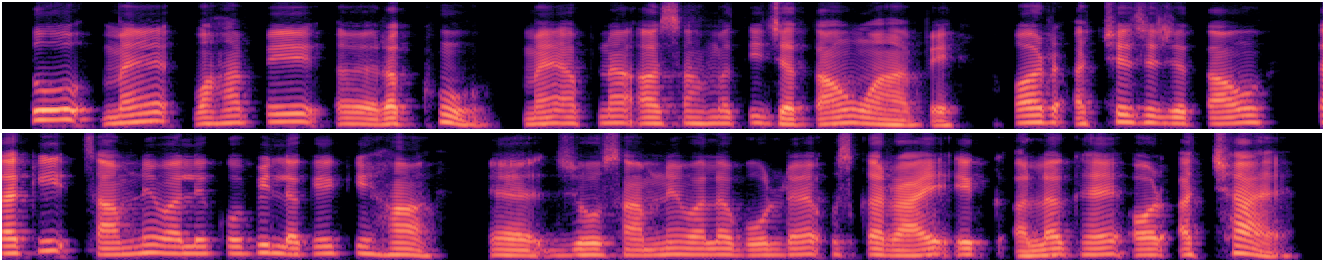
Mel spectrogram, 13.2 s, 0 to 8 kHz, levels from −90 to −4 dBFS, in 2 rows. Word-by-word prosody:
तो 230 0 +4
मैं 175 +7 +1
वहाँ 140 +3 -1
पे 185 +1 +2
अ, - - -9
रखूँ। 135 - 0 0.2
मैं 135 +3 +1
अपना 150 +2 -3
असहमति 145 +1 -3
जताऊँ 130 +5 +2
वहाँ 115 -5 +1
पे 100 0 -2 0.3
और 165 +1 +3
अच्छे 135 +7 0
से 165 0 0
जताऊँ 145 +2 0 0.3
ताकि 170 +8 +3
सामने 150 +6 +1
वाले 165 -1 +1
को 165 0 -4
भी 185 +3 0
लगे 160 0 0
कि 165 0 -5
हाँ, 140 -3 +1 0.3
अ, - - -4 0.3
जो 130 +3 0
सामने 130 +2 -1
वाला 140 0 +1
बोल 130 0 -3
रहा 140 0 0
है 150 - +1
उसका 140 0 0
राय 120 +1 +5
एक 140 0 0
अलग 135 +5 +1
है 140 +2 +3
और 135 0 +1
अच्छा 160 +5 +3
है। 110 -4 -2
140 Hz, 175 wpm, -25 LUFS, 135-165 Hz, 0.3 s, राय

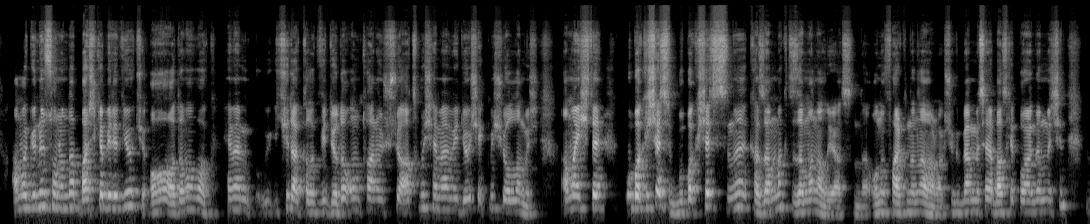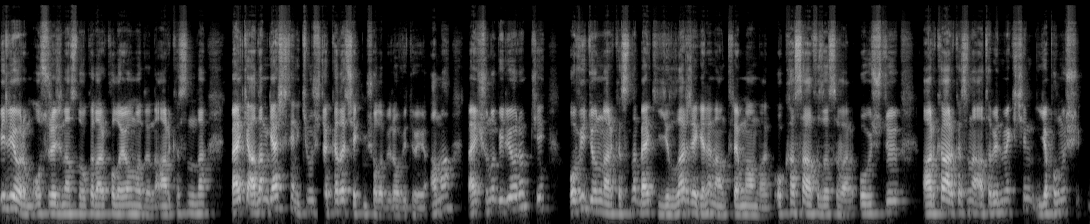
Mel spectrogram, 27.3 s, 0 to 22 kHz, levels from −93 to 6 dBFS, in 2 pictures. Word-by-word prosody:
ama 205 - -3
günün 205 +3 -1
sonunda 215 0 +1
başka 170 +4 +2
biri 200 -1 0
diyor 230 +2 -4
ki, 235 - -6
"A, 155 +3 -2
adama 180 +6 -6
bak! 175 - -9
Hemen 180 +1 -3
ü 305 - -21
2 150 +7 -2
dakikalık 150 -4 -2
videoda 145 +5 -2
10 175 - -9
tane 175 -1 -4
3'lü 165 - -1
atmış 205 +8 -4
hemen 185 -1 -4
video 175 -2 -6
çekmiş 195 -2 -6
yollamış" 155 -7 -6 0.3
ama, 200 0 +2
işte, 195 0 +4 0.3
bu 205 - -9
bakış 200 +1 +6
açı - - +7
bu 150 - -14
bakış 175 - +2
açısını 220 - +4
kazanmak 160 +8 -3
zaman 150 +3 -1
alıyor 110 -1 -4
aslında 110 +1 -6
onun 145 +2 -9
farkındalığına 145 0 -1
varmak 105 -3 -6
çünkü 140 +5 -9
ben 155 +1 +1
mesela 155 0 +2
basketbol 145 +2 -2
oynadığım 160 +2 -3
için 230 +9 -4 0.2
biliyorum 195 -11 +4
o 130 - -5
sürecin 135 0 +4
aslında 125 0 +1
o 120 - -9
kadar 125 -2 +1
kolay 125 -1 +2
olmadığını. 120 -3 -4
Arkasında 135 +3 -2 0.3
belki - - +9
adam 170 +5 +4
gerçekten 190 0 +5
2,5 155 +3 -5
dakikada - - +1
çekmiş - - -1
olabilir 445 0 -5
o 445 - -6
videoyu - - -9
ama - - -6 0.2
ben - - +5
şunu 175 +3 -3
biliyorum 190 +7 -2
ki 185 -3 -9 0.3
o - - -2
videonun 160 -5 -1
arkasında 130 +4 +2
belki 140 -2 +3
yıllarca 135 +7 0
gelen 125 - +1
antrenman 115 0 -2
var. 100 0 -11
O 130 - -9
kas 145 -1 +6
hafızası 125 -3 0
var. 105 -1 -5
O 130 0 -5
3'lü 145 +4 -1 0.3
arka - - +4
arkasına - - +2
atabilmek 155 +3 -3
için 180 -1 -5
yapılmış 145 +5 -2
155 Hz, 190 wpm, -24 LUFS, 130-185 Hz, 0.3 s, belki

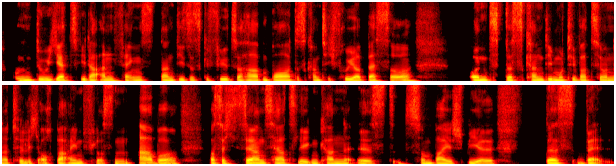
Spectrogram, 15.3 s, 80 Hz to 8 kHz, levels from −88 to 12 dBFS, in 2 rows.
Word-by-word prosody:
und 95 +1 +2
du 100 -2 +4
jetzt 110 +5 +2
wieder 100 -2 +1
anfängst 100 -3 -2
dann 95 -1 +2
dieses 95 -1 -4
Gefühl 105 0 -1
zu 100 -1 -1
haben: 95 0 0
„Boah, 95 0 +3
das 95 +1 -6
konnte 95 0 -4
ich - - -12
früher 100 -4 +2
besser.“ 105 +1 0 0.7
Und 100 +1 +3
das 100 0 +2
kann 105 -2 +1
die 105 0 +1
Motivation 95 +1 0
natürlich 95 0 -3
auch - - -3
beeinflussen. 95 -1 -2
Aber 120 +2 +2 0.4
was 100 0 +2
ich 115 +2 -2
sehr 110 -2 +6
ans 105 -1 +2
Herz 110 +1 0
legen 90 +1 0
kann, 95 0 -1
ist 90 -2 -3
zum 100 -5 -1
Beispiel 95 -1 0 0.6
dass 95 -2 +4
we - - 0
100 Hz, 145 wpm, -23 LUFS, 95-105 Hz, 0.7 s, sehr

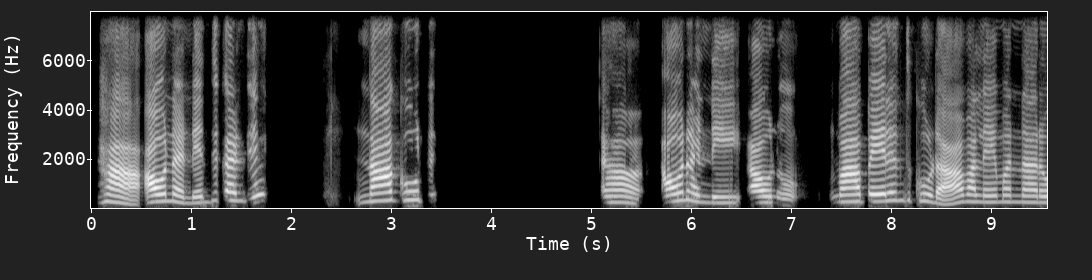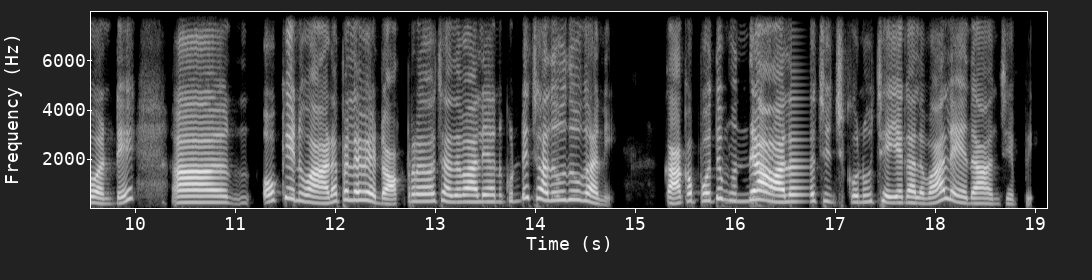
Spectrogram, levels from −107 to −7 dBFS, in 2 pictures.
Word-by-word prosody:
ఆ! 275 -2 +6 0.4
అవునండి, 270 -5 +4
ఎందుకంటే, 325 +3 -2 1.2
నాకు 330 +2 +6 0.2
తె 275 - -16 1.7
ఆ! 250 0 -2 0.5
అవునండి, 275 -7 0 0.3
అవును. 240 -3 -1 0.6
మా 275 - +7 0.2
పేరెంట్స్ 325 +3 +1
కూడా 290 -3 0 0.2
వాళ్ళు 275 -2 -1
ఏమన్నారు 260 -2 -3
అంటే 200 +2 -8 0.6
ఆహ్, 250 0 +3 0.4
"ఒకే 345 +7 -5
నువ్వు 270 -5 0
ఆడపిల్లవే 335 +6 -1
డాక్టర్ 275 +10 -3 0.2
చదవాలి 270 -1 -1
అనుకుంటే, 275 +8 -12
చదువుదువు 350 0 -4
గాని, - - -3 0.6
కాకపోతే 315 +5 -1
ముందే, 310 +4 -2 0.2
ఆలోచించుకో 280 +1 -5
నువ్వు 275 +2 -13
చేయగలవా? 235 -3 -3
లేదా?" 220 -6 -2
అని 195 0 -26
చెప్పి. 195 - -20
275 Hz, 95 wpm, -22 LUFS, 250-315 Hz, 1.7 s, మా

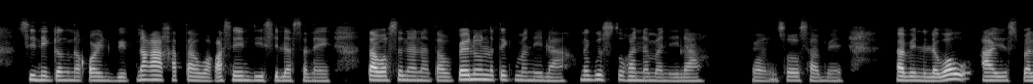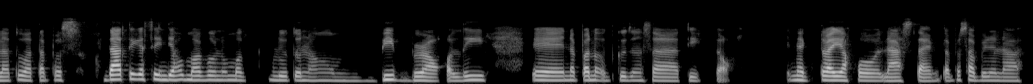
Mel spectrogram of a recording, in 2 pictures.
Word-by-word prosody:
sinigang 195 -2 0
na 185 - -2
corned 180 -1 -1
beef, 170 +1 -7
nakakatawa 200 -5 +2
kasi 185 +3 +1
hindi 185 0 -2
sila 180 0 -3
sanay. 165 -1 -6 0.4
Tawa 195 -2 +8
sila 205 -2 -1
nang 185 -2 -4
tawa 180 -1 -3
pero 225 +2 +6
no'ng 225 -1 +2
natikman 205 -3 -3
nila, 170 -2 -5 0.2
nagustuhan 210 -2 -1
naman 175 -2 -5
nila. 165 +1 -4 0.5
'Yun 170 -2 -6
so 180 -1 -3
sabi 170 -1 -7 0.4
sabi 190 -2 +5
nila, 170 -2 0
"wow 235 +6 +6
ayos 185 -1 0
pala 180 0 0
'to, 205 +2 -2
ah," 185 - -2
tapos 190 +1 -5 0.3
dati 225 +2 +7
kasi 235 -1 +2
hindi 210 - +1
ako 215 +1 +2
marunong 200 -1 0
magluto 190 0 -5
ng 180 -1 -4 0.6
beef 220 -2 +2
broccoli, 185 +3 0 0.4
eh, 195 -1 +3
napanood 195 -1 0
ko 190 - -1
do'n 185 0 -6
sa 170 -2 -2
TikTok, 175 0 -7 0.6
nag-try 195 0 +4
ako 180 -1 +1
last 170 -1 -2
time, 165 0 -1
tapos 185 +4 -6
sabi 185 -2 -1
nila, 170 -1 -5
185 Hz, 155 wpm, -24 LUFS, 175-200 Hz, 0.6 s, Tawa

